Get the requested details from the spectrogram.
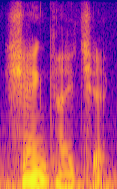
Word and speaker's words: Chiang Kai-shek: Chiang Kai, K-A-I hyphen S-H-E-K. Chiang Kai-shek.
